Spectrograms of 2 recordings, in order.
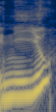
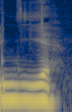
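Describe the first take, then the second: First: The word is said carefully in its full form. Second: The word is said quickly in a shortened form. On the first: "when I say it like this" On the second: "If I speak quickly, I might say"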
